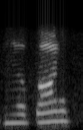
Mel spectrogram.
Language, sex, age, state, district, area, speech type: Odia, female, 45-60, Odisha, Angul, rural, conversation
